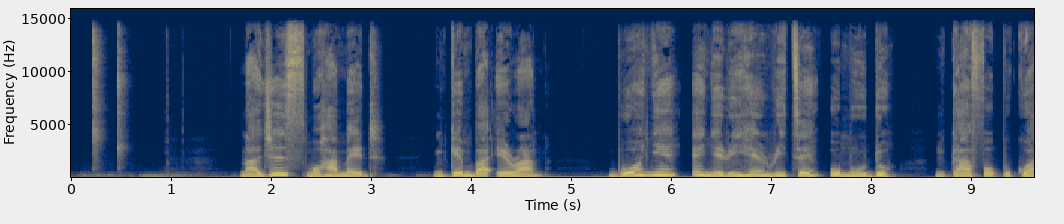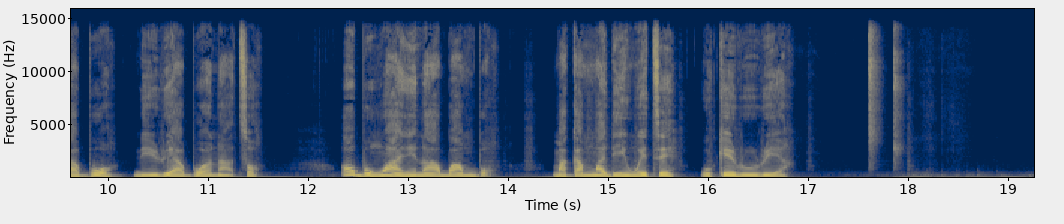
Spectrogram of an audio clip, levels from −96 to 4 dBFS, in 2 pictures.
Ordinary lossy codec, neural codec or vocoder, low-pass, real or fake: none; none; 14.4 kHz; real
